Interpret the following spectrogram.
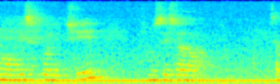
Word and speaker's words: Maurice Politi: Hoje é dia 27 de outubro de 2008, entrevista com o Maurice Politi, não sei se a pronúncia está correta.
